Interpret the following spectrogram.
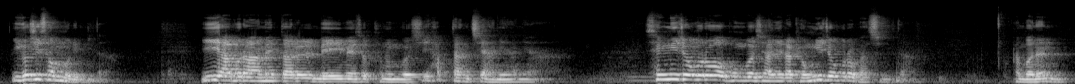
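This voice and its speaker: A man's voice: mid-range voice, a little mellow. A male pastor preaching a sermon with rhetorical questions and acted-out quotes. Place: church sanctuary. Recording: echoey church hall.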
